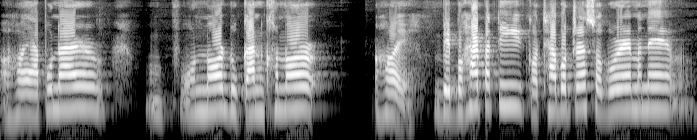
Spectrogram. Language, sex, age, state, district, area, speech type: Assamese, female, 30-45, Assam, Biswanath, rural, spontaneous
